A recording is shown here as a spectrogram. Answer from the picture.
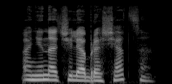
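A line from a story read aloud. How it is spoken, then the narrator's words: Unusually serious question. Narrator (Russian): Непривычно серьезным тоном уточнил Тедерик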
